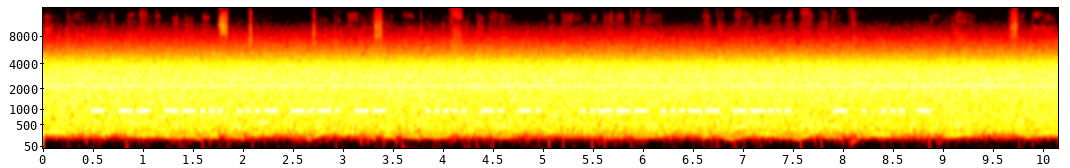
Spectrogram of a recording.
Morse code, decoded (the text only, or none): TM7VCM 5NN 237 TEST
